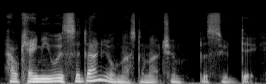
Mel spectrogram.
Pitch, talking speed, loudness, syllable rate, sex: 120 Hz, 250 wpm, -16 LUFS, 6.4 syllables/s, male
